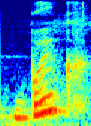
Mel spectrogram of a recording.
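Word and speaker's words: бык: In a word byk, byk, byk, we pronounce letter B as a hard sound B.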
